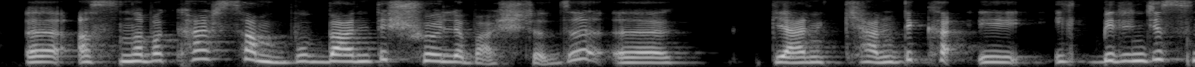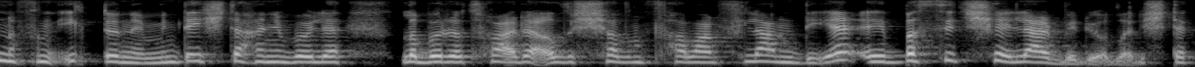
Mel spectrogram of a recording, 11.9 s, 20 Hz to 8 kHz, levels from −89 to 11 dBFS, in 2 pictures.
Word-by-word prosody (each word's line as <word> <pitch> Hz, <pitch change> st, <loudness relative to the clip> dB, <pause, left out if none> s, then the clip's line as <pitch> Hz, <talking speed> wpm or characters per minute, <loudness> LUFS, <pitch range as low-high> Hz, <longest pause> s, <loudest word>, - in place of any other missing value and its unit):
Iıı, 250 Hz, 0 st, +4 dB
aslında 260 Hz, +4 st, +2 dB
bakarsan 315 Hz, -4 st, +1 dB
bu 275 Hz, -1 st, -3 dB
bende 280 Hz, +3 st, +5 dB
şöyle 285 Hz, -8 st, +1 dB
başladı. 205 Hz, -, -4 dB, 0.2 s
Eee, 225 Hz, 0 st, +1 dB, 0.4 s
yani, 240 Hz, 0 st, +4 dB
kendi 245 Hz, +7 st, -2 dB
ka -, -, +1 dB
iii, 240 Hz, 0 st, -3 dB
ilk 270 Hz, 0 st, -7 dB
1. 300 Hz, +5 st, +2 dB
sınıfın 290 Hz, -7 st, -2 dB
ilk 300 Hz, -1 st, -9 dB
döneminde, 240 Hz, +2 st, 0 dB
işte, 295 Hz, +1 st, -2 dB
hani, 255 Hz, -2 st, -2 dB
böyle, 250 Hz, 0 st, +2 dB, 0.3 s
laboratuvara 255 Hz, 0 st, +2 dB
alışalım 245 Hz, +1 st, -2 dB
falan 240 Hz, 0 st, -4 dB
filan 245 Hz, 0 st, -3 dB
diye, 230 Hz, +12 st, +2 dB
eee, 260 Hz, -2 st, +2 dB
basit 310 Hz, +1 st, +2 dB
şeyler 260 Hz, -7 st, +1 dB
veriyorlar, 475 Hz, +5 st, -6 dB
işte, 235 Hz, -1 st, -5 dB
260 Hz, 150 wpm, -23 LUFS, 240-295 Hz, 0.4 s, bende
